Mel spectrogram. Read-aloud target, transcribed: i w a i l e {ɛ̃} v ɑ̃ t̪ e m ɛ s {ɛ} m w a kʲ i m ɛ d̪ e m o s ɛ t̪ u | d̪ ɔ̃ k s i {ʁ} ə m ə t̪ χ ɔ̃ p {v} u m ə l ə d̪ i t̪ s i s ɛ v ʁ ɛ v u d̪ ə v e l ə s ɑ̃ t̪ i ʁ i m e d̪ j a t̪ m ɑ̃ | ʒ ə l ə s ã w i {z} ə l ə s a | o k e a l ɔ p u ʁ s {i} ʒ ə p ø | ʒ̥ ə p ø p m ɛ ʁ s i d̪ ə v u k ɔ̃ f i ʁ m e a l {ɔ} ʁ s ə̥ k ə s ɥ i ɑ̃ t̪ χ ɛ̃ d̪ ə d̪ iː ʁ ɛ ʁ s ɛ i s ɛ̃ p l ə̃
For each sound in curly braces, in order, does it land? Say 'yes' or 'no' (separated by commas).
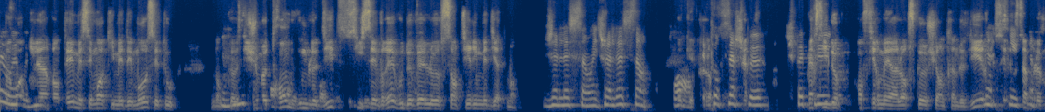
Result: yes, yes, no, yes, no, no, yes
